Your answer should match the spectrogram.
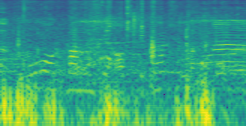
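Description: Wind buffeting the camera microphone in irregular low gusts, with people's voices in the background and a brief higher-pitched voice near the end.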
